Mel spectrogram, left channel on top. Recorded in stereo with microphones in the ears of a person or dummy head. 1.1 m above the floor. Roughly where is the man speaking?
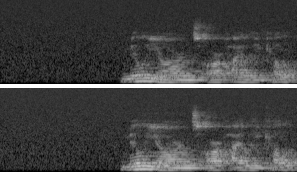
Right.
